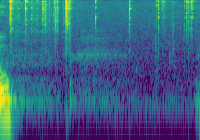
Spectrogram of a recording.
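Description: Lever padlock keys on a ring clinking lightly a few times as they are turned in the fingers.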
